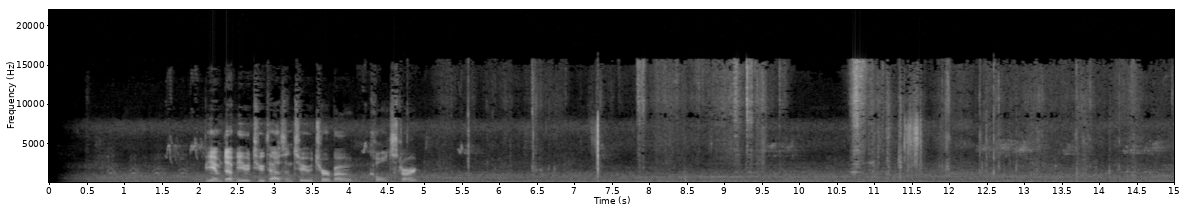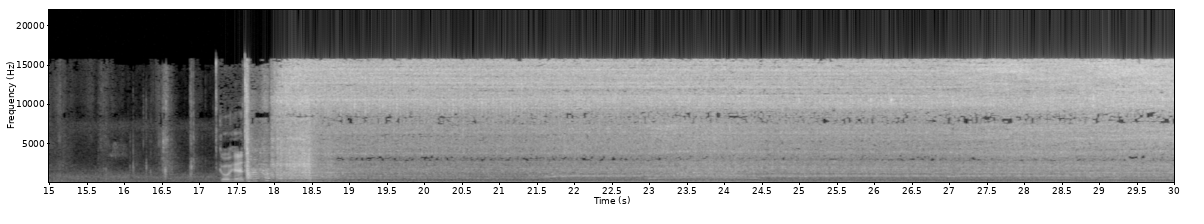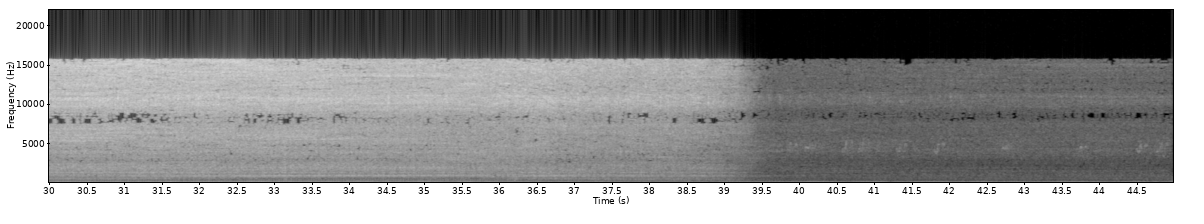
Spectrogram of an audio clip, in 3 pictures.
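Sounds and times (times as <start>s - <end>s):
car engine idling: 17.6s - 44.9s.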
